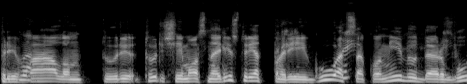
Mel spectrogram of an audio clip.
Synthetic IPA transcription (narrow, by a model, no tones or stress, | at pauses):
pʲɾʲɪʋɑːlˠoːmt̪ʊɾʲɪt̪ʊɾʲɪʃʲɛɪmoːsnɐɾʲiːst̪ʊɾʲeːt̪̚pɐɾʲɛɪɡuːɐt̪sɐkoːmʲiːbʲud̪ɐrbuː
